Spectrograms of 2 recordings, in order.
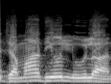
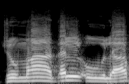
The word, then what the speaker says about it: جمادی الاولیٰ: بھی صحیح نہیں ہے، لوگ بولتے جمادی الاولیٰ، نہیں ہے، جماد الاولیٰ بولنا چاہیے۔ جمادی الاولیٰ وہ صحیح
